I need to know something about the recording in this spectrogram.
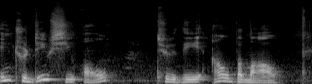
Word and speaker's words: Albemarle: So with it being, another update, I want to introduce you all to the Albemarle. Yes, not Albemarle, Albemarle. The correct pronunciation.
